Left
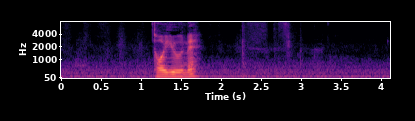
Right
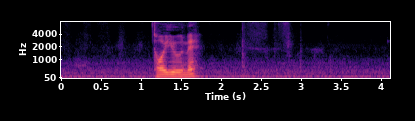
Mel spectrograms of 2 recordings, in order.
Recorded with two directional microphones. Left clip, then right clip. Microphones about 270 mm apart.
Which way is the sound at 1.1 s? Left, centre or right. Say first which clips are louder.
Even; centre.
